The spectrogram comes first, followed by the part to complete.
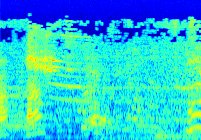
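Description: Domestic cat meowing, several short calls.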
